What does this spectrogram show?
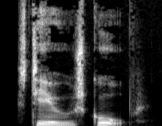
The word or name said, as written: STEREOSKOP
